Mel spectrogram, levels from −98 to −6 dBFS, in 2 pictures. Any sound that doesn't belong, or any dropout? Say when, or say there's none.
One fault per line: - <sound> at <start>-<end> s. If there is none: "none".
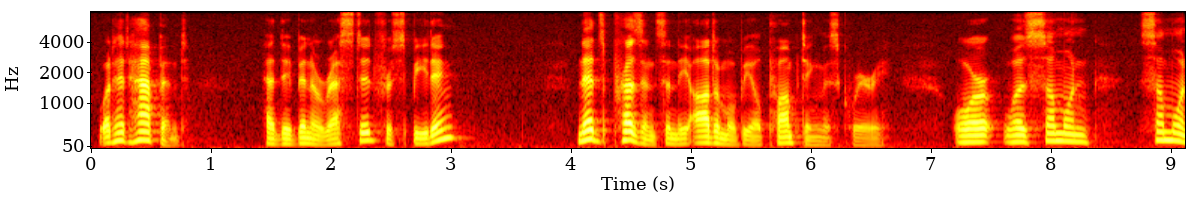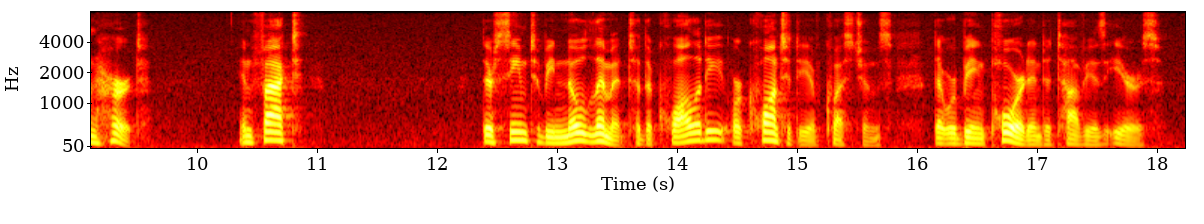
none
